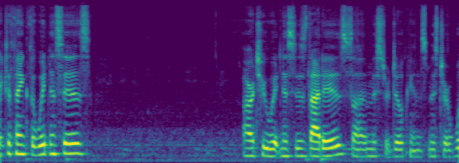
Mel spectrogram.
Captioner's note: speaking French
